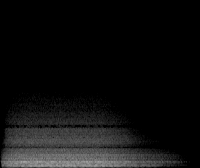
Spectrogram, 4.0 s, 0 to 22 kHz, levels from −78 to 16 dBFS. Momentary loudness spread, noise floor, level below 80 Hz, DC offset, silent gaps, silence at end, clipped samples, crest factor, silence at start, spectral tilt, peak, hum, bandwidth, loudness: 18 LU; -65 dBFS; -80 dBFS; under 0.1%; none; 0.8 s; under 0.1%; 14 dB; 0 s; -3.5 dB/octave; -12 dBFS; none; 9.8 kHz; -24 LUFS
